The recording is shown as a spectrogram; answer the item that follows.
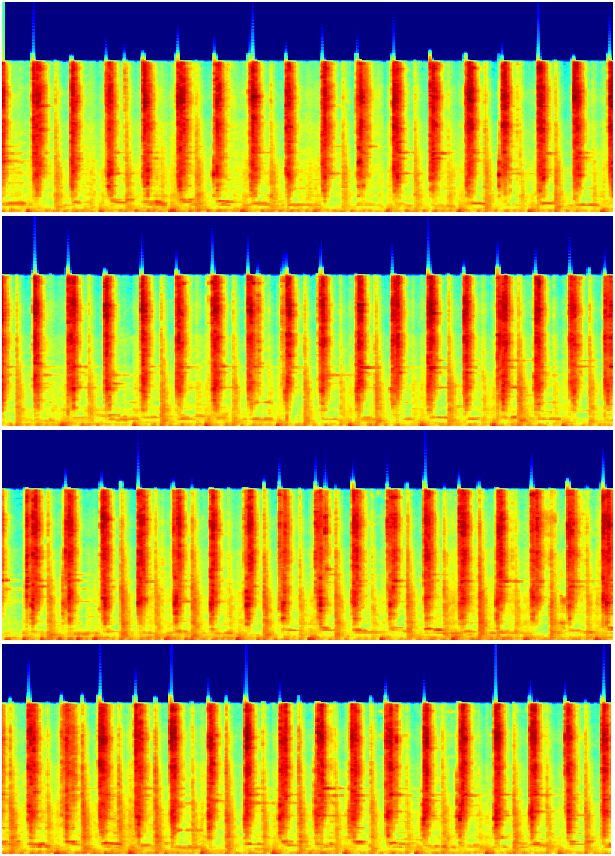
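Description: Live folk dance music: drums and jingling percussion beat steadily at about three strokes a second, under a wavering melody line.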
